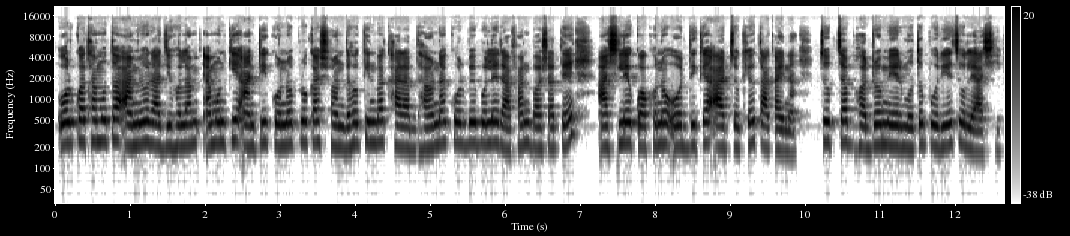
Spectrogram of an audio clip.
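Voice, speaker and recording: A woman narrating a first-person emotional story in a steady, measured reading. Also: mid-range voice.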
